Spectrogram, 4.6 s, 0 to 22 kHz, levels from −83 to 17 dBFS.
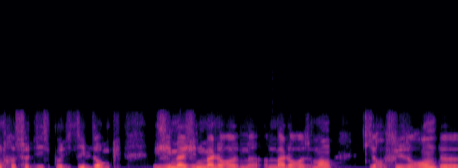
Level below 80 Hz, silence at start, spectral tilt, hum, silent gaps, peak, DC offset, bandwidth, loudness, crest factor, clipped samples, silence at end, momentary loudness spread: -56 dBFS; 0 s; -6.5 dB/octave; none; none; -4 dBFS; 0.1%; 7.8 kHz; -25 LUFS; 20 dB; under 0.1%; 0 s; 13 LU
